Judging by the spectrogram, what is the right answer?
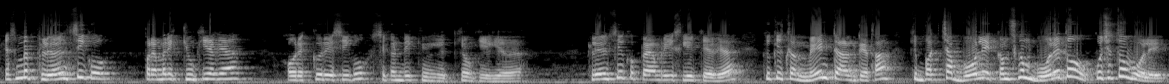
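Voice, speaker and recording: A young woman with an Indian accent teaching an online exam-prep lesson, putting quick questions to the class and answering them herself, repeating the key terms. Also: fairly high pitch, animated, dark tone, muffled recording. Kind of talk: explanatory online lecture.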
